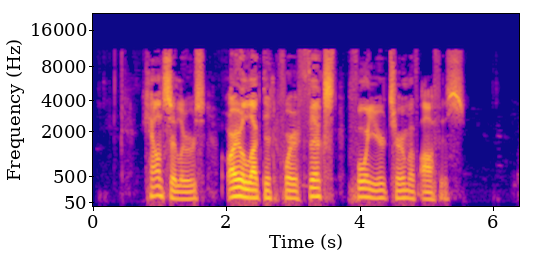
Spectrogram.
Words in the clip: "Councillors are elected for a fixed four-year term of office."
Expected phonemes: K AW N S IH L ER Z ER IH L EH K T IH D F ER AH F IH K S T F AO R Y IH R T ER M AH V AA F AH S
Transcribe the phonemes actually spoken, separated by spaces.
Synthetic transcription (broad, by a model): K AW N S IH L ER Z ER IH L EH K T IH D F ER AH F IH K S T F AO R Y IH R T ER M AH V AA F AH S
